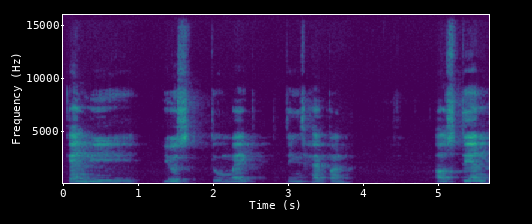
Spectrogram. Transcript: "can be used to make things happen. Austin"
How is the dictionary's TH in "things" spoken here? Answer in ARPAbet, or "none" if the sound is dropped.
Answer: T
